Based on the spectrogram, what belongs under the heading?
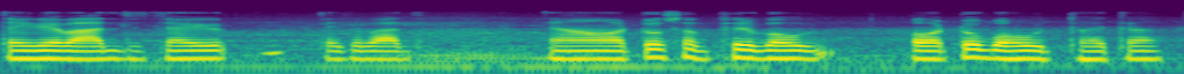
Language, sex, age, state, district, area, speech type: Maithili, male, 18-30, Bihar, Muzaffarpur, rural, spontaneous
